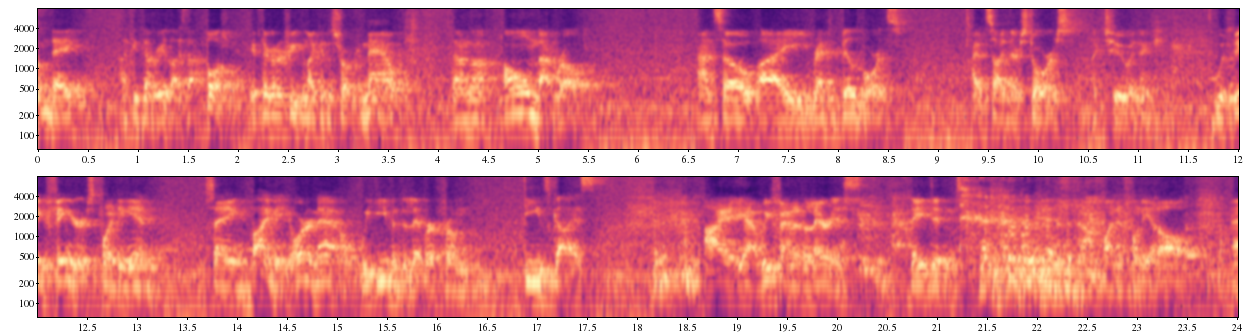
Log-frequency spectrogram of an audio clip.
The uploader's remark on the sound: this was recorded on the 4th of March in front of a live audience, so beware of the subpar sound quality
